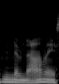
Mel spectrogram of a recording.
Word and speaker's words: Noname: This is Noname. Actually, it's No Name. What am I saying? The artist's name is No Name.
